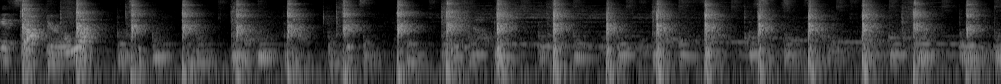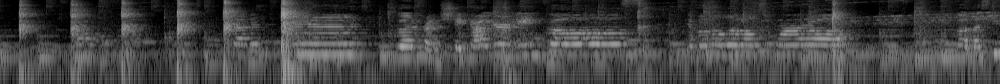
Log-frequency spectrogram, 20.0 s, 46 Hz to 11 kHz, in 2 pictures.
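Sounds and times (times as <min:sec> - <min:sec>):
background music: 0:00.0 - 0:20.0
tap shoe tapping on hard floor: 0:00.2 - 0:13.0.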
